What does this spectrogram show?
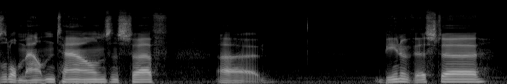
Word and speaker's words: Buena Vista: Buena Vista, that's what they call her, Buena Vista, but the locals say Buena.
